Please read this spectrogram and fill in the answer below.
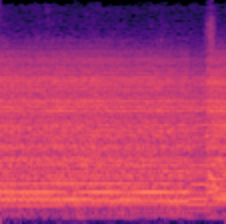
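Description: Electric guitar holding a long sustained note that rings steadily, with the notes changing near the end.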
